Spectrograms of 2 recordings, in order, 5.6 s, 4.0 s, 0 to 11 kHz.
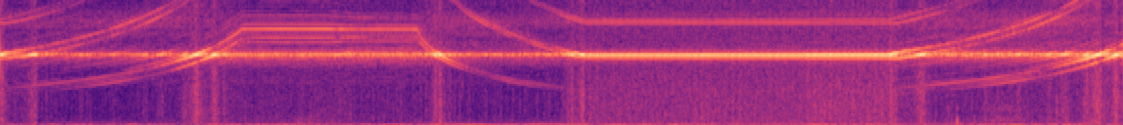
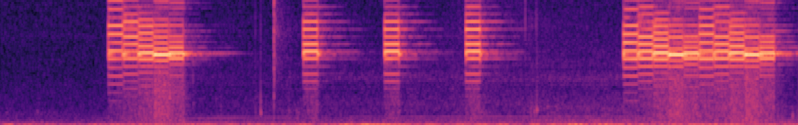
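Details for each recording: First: Castle Creations Cobra 10A ESC with outrunner motor on bench, unloaded: high motor whine holds one pitch then jumps abruptly dropping back into startup mode, no intermediate speeds; speed gap between startup and run modes. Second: Castle Creations Cobra 10A ESC on the bench with an 1800 KV 540 outrunner motor: high-pitched power-up melody, one long tone, three short beeps, another long tone, clean and even; the ESC arms normally.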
